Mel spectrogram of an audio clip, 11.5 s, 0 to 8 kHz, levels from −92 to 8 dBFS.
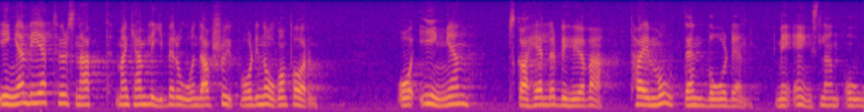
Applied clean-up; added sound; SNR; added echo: none; none; none; none.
